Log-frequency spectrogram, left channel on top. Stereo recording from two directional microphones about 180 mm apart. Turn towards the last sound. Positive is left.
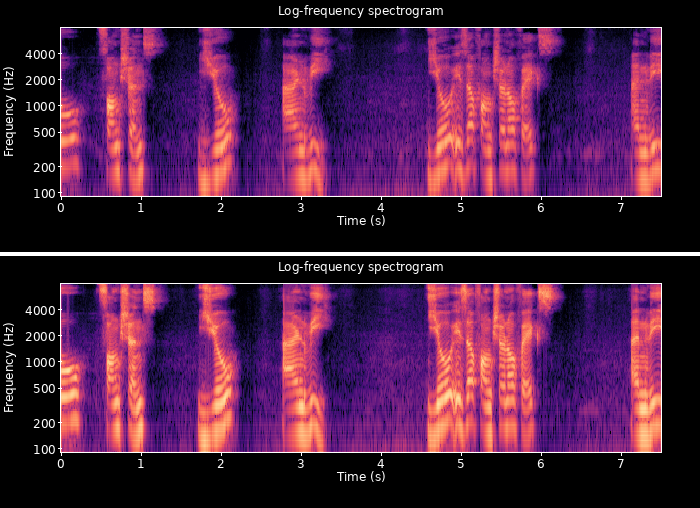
turn(degrees=-45)  # may be behind; listen again after turning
